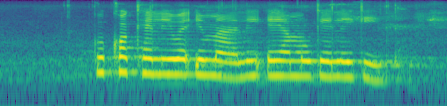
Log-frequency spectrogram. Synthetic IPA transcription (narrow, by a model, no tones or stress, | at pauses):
k̬ukʰɔkʰeliwɛʔimaliʔɛjamuk̬ɛlek̬iːlɛ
